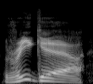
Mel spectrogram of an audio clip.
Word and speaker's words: rigueur: Rigueur, pronounced rigueur, French for accuracy or exactness, please.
